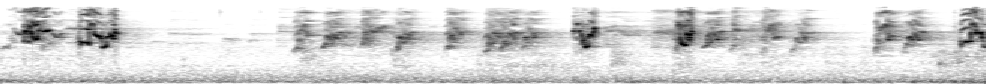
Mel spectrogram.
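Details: Lovebird answering a rival with long ticking, cackling chatter, dense bursts of harsh, high, scratchy chirps running in close strings with brief gaps between them.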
